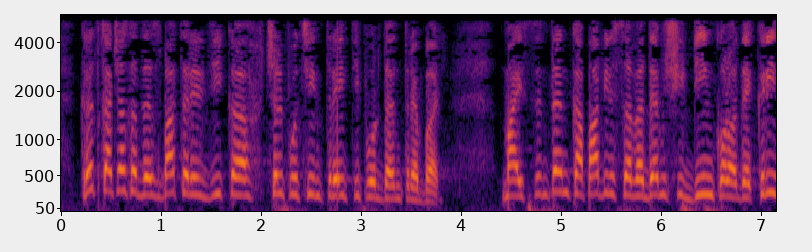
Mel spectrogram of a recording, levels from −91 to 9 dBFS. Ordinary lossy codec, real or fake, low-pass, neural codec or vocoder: none; real; 5.4 kHz; none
